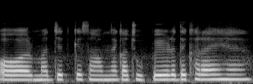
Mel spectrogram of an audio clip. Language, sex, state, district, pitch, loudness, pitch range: Bundeli, female, Uttar Pradesh, Hamirpur, 220 Hz, -14 LUFS, 215-230 Hz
